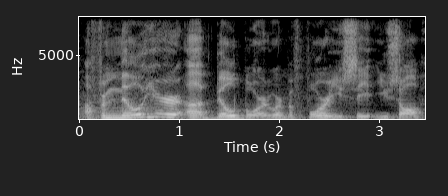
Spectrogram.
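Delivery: low, measured scene description; scene narration. A narrator's reading. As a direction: paint the monster slowly and ominously. Game master describes the monster.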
